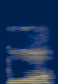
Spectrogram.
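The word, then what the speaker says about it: bo: Puo, puo. Oke, bacanya pu, o, puo. puo. Masih di puo. Ya, puo. Bukan bacanya langsung baca po, bukan. Tapi ada u-nya sedikit.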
